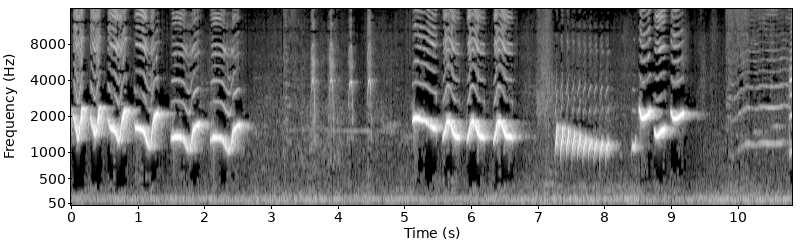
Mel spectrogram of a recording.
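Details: Black-throated laughingthrush, white-cheeked form, singing: loud, rich whistled phrases of four wavy, bouncing notes, repeated after pauses, with a rapid descending trill and scattered short high notes between phrases.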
